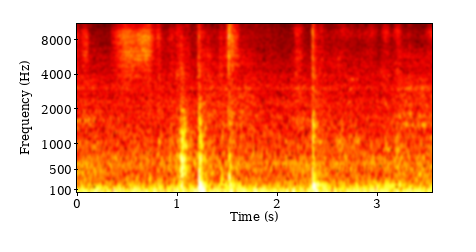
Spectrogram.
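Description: A hand pats and taps a hard model with a few soft knocks.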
